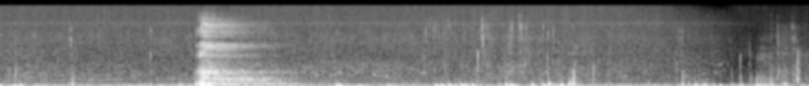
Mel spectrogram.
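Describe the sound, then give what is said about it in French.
Faint, irregular clopping and creaking from a sleigh pulled by reindeer in the distance, with a sudden loud snorting breath from a reindeer right beside the recorder early on, then soft outdoor ambience. “Et au loin, on entend eh bien, un traîneau qui est traîné par des rennes.”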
